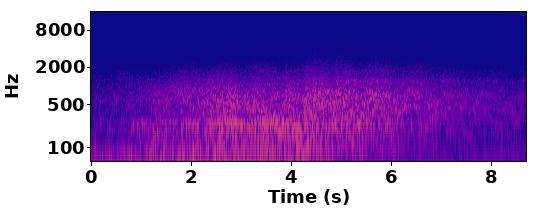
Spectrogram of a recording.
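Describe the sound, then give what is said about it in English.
A heavy, continuous rumble of a train passing along the track, building to a loud roar in the middle and easing away toward the end, with no voices. “Nuneaton, Lichfield, Rugeley, the sound of the road, the echo of the passing train, and the signals all tell the driver where the Irish mail is.”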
